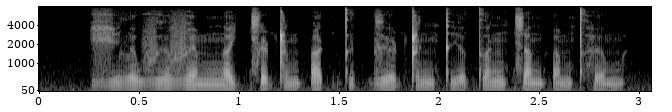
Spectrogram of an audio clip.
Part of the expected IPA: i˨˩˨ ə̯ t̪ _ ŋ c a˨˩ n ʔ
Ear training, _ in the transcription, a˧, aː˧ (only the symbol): a˧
